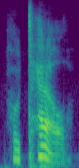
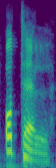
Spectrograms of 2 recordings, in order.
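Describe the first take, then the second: First: It has English pronunciation, stressing the second syllable. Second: It has French pronunciation, like the French word. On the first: "in English, it's the second syllable on hotel" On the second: "In French, you'd say hôtel"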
